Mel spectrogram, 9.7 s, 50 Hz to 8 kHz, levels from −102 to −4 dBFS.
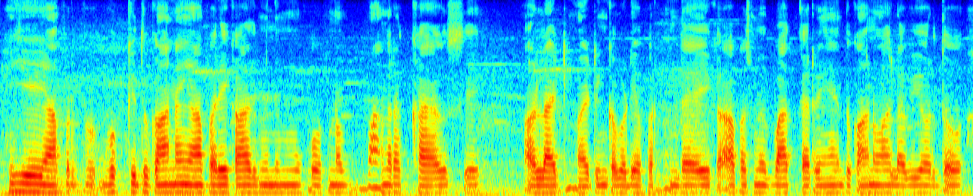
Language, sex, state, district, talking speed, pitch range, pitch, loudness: Hindi, male, Uttar Pradesh, Muzaffarnagar, 245 wpm, 110-115 Hz, 110 Hz, -21 LUFS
